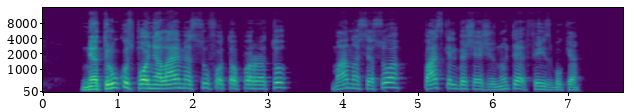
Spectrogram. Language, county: Lithuanian, Vilnius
